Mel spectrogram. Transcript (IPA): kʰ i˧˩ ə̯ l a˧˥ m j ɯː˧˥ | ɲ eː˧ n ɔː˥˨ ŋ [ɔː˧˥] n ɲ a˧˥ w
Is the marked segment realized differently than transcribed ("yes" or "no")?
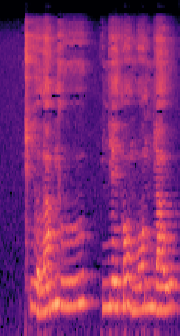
no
